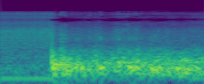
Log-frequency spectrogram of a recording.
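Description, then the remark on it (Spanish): Steady rain hisses throughout, with a sudden deep rumble of thunder rolling in about halfway through and lingering under the downpour. No voices. “¿Sabes cómo le viene esta lluvia al campo?”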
